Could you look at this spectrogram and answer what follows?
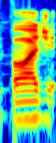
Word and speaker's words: Pod: Lembre-se de que o D de pod é mudo.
